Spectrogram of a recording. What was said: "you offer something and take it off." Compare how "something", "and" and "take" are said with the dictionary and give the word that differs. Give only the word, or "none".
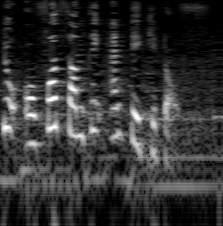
something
